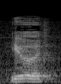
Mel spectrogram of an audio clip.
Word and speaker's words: Yud: next letter is UD yud is just like the Standard English Y sound as in your sometimes when certain vowels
